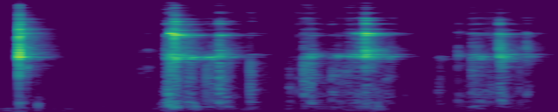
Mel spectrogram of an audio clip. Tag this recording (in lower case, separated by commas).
home sounds, dishes, pots and pans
